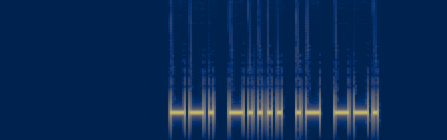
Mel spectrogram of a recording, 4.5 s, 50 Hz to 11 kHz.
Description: Morse code, heard as a keyed tone, about 25 wpm, 700 Hz. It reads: G6AG
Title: DXCC-100 Call Signs - 4 Characters - 25wpm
